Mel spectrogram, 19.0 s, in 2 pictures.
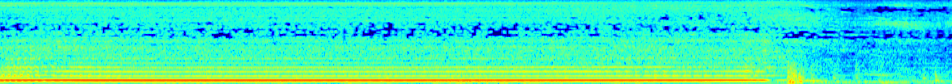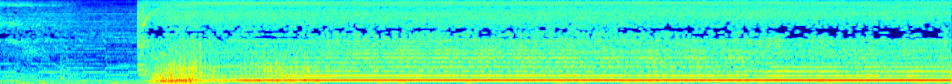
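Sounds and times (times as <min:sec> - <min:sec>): orbital sander humming: 0:00.0 - 0:19.0.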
